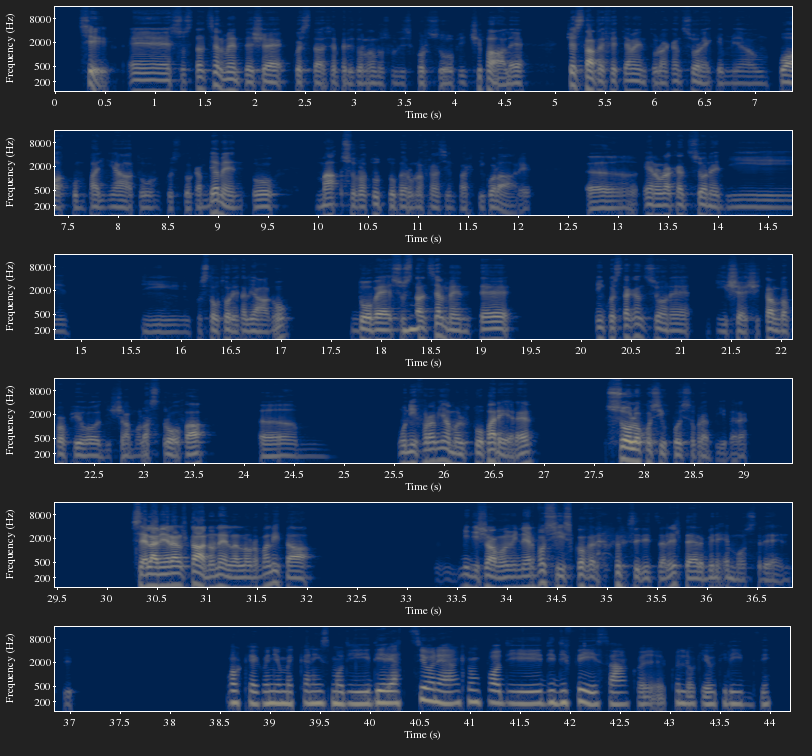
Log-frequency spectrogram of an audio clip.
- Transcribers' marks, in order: laughing while speaking: "per riutilizzare"; other background noise
- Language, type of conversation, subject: Italian, podcast, C’è una canzone che ti ha accompagnato in un grande cambiamento?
